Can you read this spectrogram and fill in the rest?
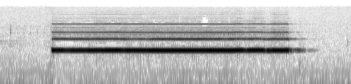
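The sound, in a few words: recorder playing the note B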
